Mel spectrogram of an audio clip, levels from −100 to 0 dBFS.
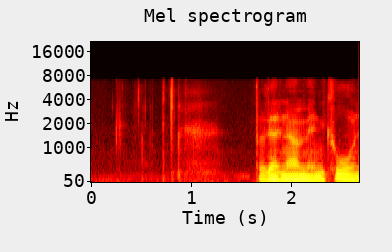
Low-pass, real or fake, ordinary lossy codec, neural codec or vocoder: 7.2 kHz; fake; none; codec, 16 kHz, 0.8 kbps, ZipCodec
